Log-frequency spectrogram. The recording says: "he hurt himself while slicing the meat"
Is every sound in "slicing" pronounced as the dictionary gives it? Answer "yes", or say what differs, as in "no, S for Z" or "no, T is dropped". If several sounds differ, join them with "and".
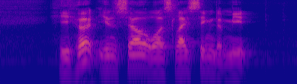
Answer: yes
